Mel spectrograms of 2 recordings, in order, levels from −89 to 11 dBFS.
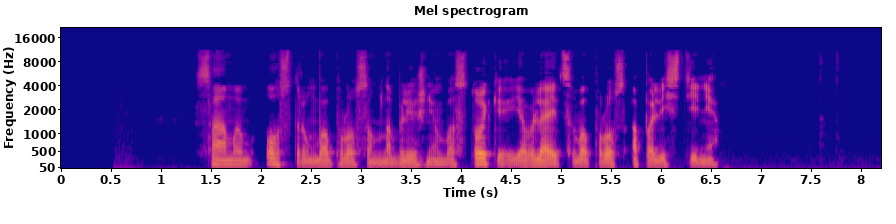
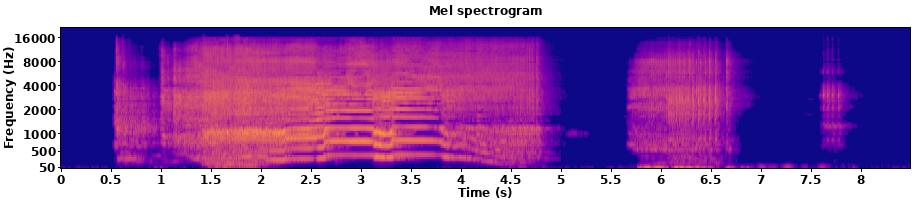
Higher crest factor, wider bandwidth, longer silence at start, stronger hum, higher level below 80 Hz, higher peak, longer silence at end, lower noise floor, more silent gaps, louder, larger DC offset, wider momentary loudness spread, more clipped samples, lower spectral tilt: about the same, 22 dB vs 20 dB; second, 11.5 kHz vs 16.5 kHz; first, 1.35 s vs 0.55 s; neither; second, -62 dBFS vs -54 dBFS; second, -8 dBFS vs -4 dBFS; first, 1.65 s vs 0.7 s; second, -79 dBFS vs -83 dBFS; neither; second, -28 LUFS vs -19 LUFS; neither; second, 8 LU vs 19 LU; neither; first, -5 dB/octave vs 0 dB/octave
